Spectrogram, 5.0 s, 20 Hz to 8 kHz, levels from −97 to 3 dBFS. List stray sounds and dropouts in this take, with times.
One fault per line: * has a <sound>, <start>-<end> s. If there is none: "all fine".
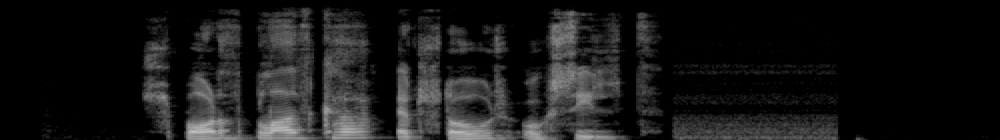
all fine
